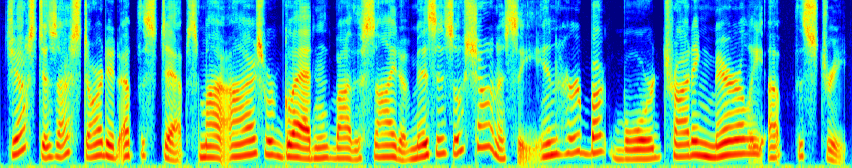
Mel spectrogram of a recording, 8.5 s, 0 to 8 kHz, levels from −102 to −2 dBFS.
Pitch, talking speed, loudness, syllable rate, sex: 220 Hz, 175 wpm, -17 LUFS, 4.4 syllables/s, female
